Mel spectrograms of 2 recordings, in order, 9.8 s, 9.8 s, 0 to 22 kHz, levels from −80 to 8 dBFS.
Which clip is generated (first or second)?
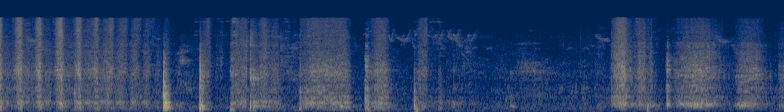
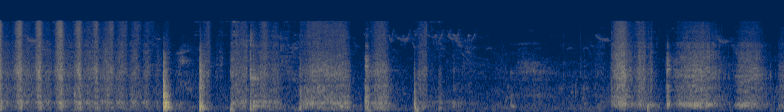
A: first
